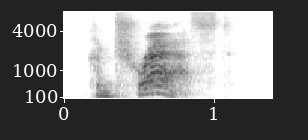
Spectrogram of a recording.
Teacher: Contrast with the accent on the second syllable, that's the verb.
